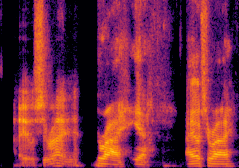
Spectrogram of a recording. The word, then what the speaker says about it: Io Shirai: I always forget how to pronounce the name. Io Shirai, yeah.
